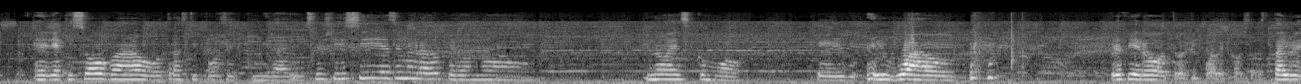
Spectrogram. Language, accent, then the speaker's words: Spanish; Mexico; Soy de México, vivo en el Distrito Federal.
